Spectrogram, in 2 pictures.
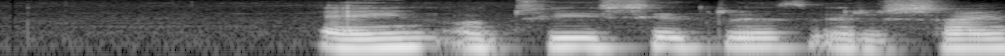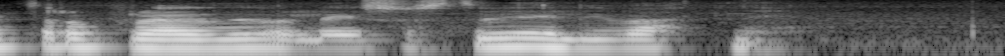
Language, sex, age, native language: Icelandic, female, 50-59, Icelandic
